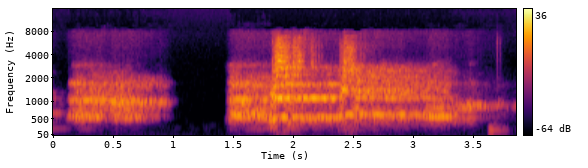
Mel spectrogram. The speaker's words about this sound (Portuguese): Quem está falando é o seu cachorro.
